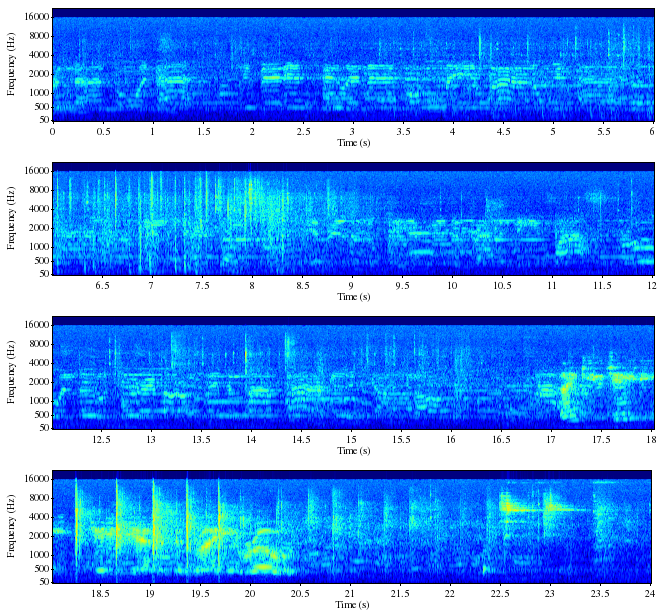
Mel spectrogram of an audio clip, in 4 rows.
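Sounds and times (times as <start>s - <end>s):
background music: 0.0s - 24.0s
horse hoofbeats on dirt: 1.6s - 9.2s, 11.6s - 16.4s.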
